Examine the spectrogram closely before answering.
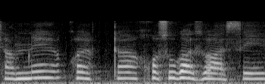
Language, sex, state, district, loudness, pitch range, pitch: Bengali, female, Assam, Hailakandi, -17 LUFS, 260-295 Hz, 280 Hz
